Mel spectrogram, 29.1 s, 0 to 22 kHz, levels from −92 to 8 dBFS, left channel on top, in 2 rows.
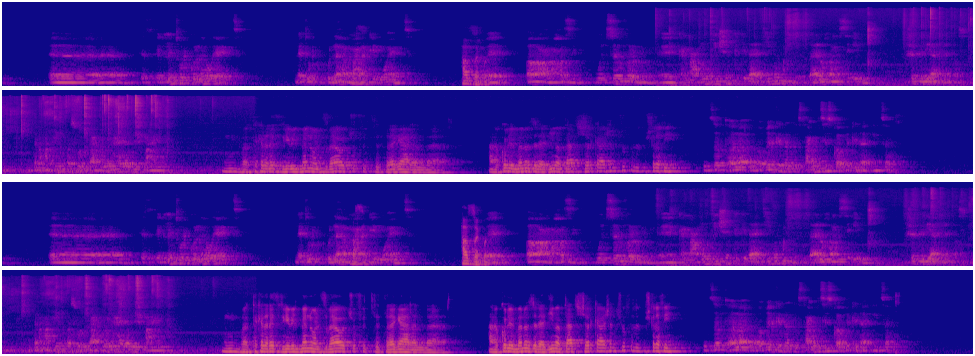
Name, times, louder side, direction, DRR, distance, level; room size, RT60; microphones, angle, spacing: voice 1, 0.7-3.6 4.4-6.1 7.1-7.5 7.9-13.0 13.6-14.5 15.0-17.0 25.1-28.0, equal, ahead, -4 dB, 2.0 m, -50 dB
voice 2, 6.9-7.3 17.9-21.3 21.9-24.6, right 5 dB, 70° right, 10 dB, 0.4 m, -42 dB
sound 1, 9.8-18.4, left 4 dB, 65° left, 2.1 m, -52 dB
8.3 x 5.6 x 4.0 m, 0.83 s
head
